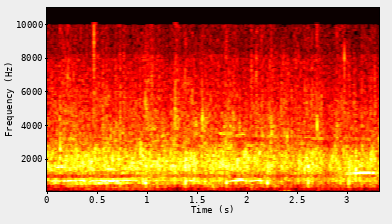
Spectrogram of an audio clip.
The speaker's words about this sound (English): Anybody believe that God can set some things in order and change things starting tonight? If you do, clap your hands and praise God.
